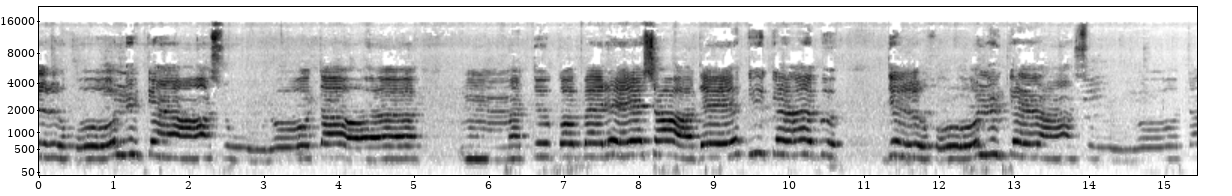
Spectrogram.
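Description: A boy singing an Urdu nazm solo, in long wavering sung phrases with short breaks for breath. His voice trails off more quietly near the end.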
